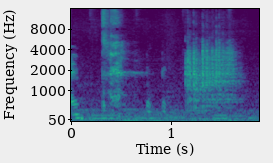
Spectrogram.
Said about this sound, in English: Oh, okay. I interfered with that dice roll, so that doesn't count.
